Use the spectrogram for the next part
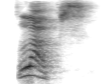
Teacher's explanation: É a penúltima sílaba mais forte. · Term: paroxítona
